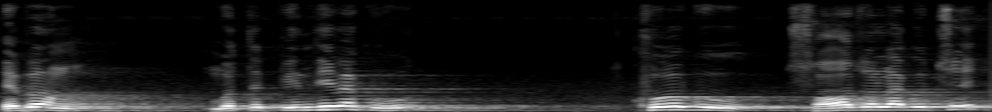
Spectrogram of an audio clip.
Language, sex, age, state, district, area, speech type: Odia, male, 60+, Odisha, Kendrapara, urban, spontaneous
